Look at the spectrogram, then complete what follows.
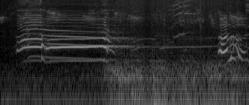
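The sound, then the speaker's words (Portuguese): A long, loud shout from the top of a hill rings out with a sustained pitch, then fades into a hiss of background noise before a fainter, wavering echo returns from the abbey wall at Tihany. “Os gritos lançados do topo da colina fazem ricochete na parede da abadia.”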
